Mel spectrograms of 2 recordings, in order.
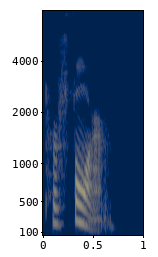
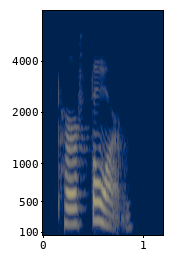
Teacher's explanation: so in these words the stress is on the second syllable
